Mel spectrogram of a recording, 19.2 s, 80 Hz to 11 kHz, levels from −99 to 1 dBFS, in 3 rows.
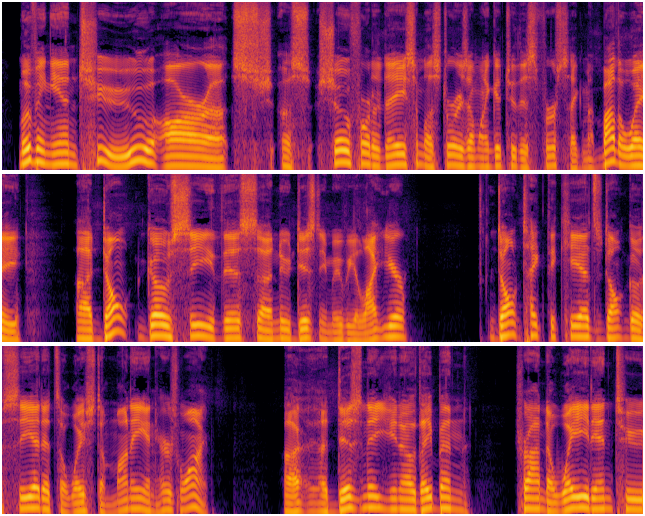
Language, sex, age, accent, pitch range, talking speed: English, male, 20-39, American, 120-150 Hz, 185 wpm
